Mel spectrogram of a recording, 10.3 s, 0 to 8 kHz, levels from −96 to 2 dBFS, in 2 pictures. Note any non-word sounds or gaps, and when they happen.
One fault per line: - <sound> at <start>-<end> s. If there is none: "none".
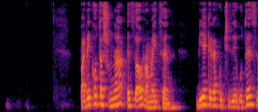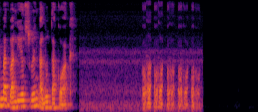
- laugh at 8.0-9.2 s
